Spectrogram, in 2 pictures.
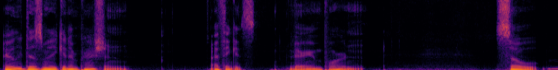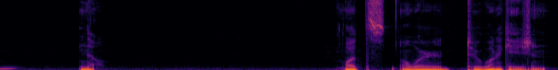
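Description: Man playing a low, mellow, flirty mafia boss lover. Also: huge pitch swings, gravelly, slightly rough, no room sound, full character voice. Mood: relaxed, possessive. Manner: soft, intimate, halting, chuckling, teasing. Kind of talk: ASMR romance roleplay.

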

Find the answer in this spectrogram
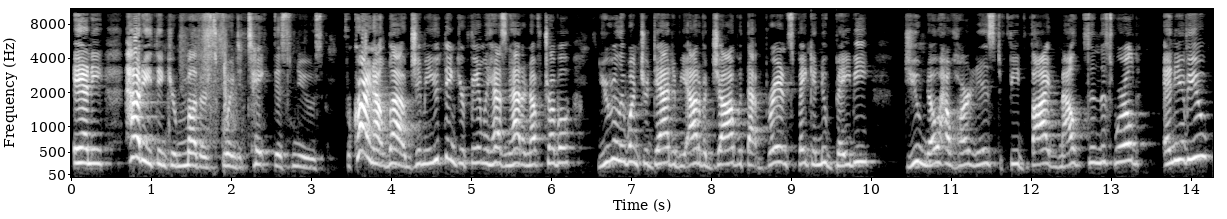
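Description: An indignant male prison warden from a storybook, played by a woman, scolds with hard emphasis. The voice is bright and forceful, pitched fairly high for the part, and full of stern authority. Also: brisk. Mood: disappointed scolding.

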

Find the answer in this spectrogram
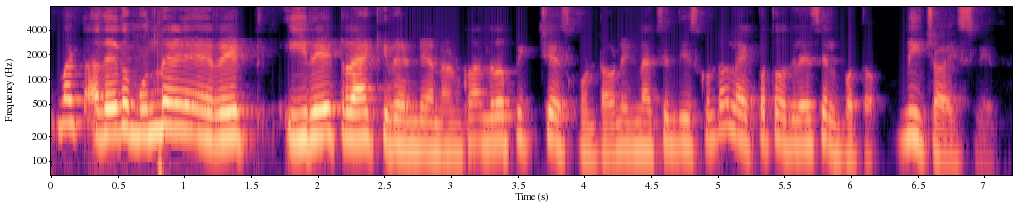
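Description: Man, Telugu accent, slightly high pitch, casual explainer, talkative, English words mixed in. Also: animated, fast talker, few pauses, dark tone. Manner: talkative, explains with everyday examples and lists, mixes in English words.

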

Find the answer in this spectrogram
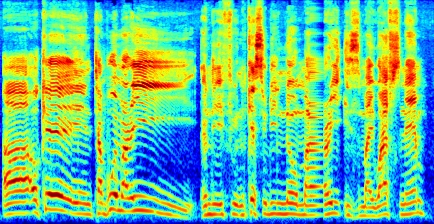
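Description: A man's voice: sits high, measured pace, faint music behind. A man in his forties from Tanzania with a Tanzanian accent, hosting a live question-and-answer stream from a home office on a studio mic, reading out viewer questions. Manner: animated, gestures a lot, reads out questions. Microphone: studio mic on stand with pop filter.

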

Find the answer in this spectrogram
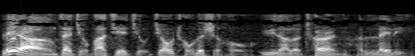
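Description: A man with a husky voice reading a dramatic scripted preview as an announcer. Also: deep voice, sing-song, normal speed, darkish tone, soft background music. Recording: dull, muffled audio.

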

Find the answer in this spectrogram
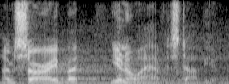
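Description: An actor playing a noble, earnest superhero leader in a video game cutscene, firm and measured. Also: male voice, low-pitched, huge pitch swings, very noisy, full character voice. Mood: earnest resolve.

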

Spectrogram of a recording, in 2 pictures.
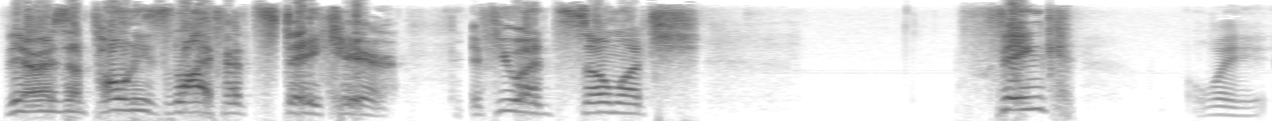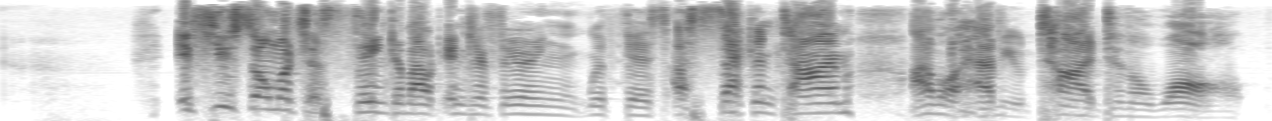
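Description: A man voicing a gruff, commanding older unicorn stallion who scolds sternly, on a dull, lo-fi recording. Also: a little high, moderate pace, pushed and bright, no room sound. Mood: furious.

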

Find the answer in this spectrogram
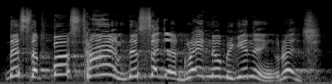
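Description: A man in his thirties, a pastor from Cambodia with a Khmer accent, preaching a lively sermon and often asking the congregation "right?". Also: extremely high pitch, normal speed. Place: large church sanctuary, indoors. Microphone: far camera, room pickup. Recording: long church hall reverb.

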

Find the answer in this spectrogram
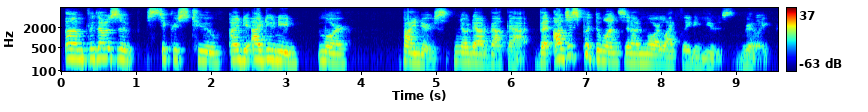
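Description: A woman's voice: lowish voice, lively intonation, unhurried. A woman with a stuffy, congested voice chatting casually to viewers on a live craft stream, rambling with many ums. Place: indoors at a craft desk.

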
